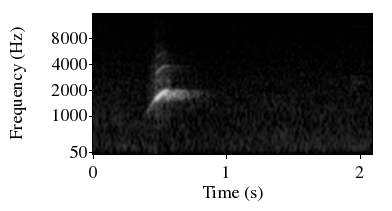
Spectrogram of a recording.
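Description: A person's single short whistle, rising in pitch and then held for a moment, to call a small dog. The dog is hard of hearing.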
